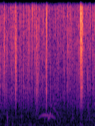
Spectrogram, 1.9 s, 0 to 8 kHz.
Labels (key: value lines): label: biophony
recorder: SoundTrap 300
